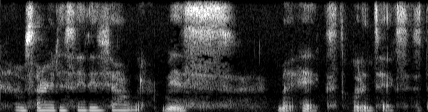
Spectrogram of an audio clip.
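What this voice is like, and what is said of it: Soft, lowered whispering voice. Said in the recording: “I'm whispering ... I try to lower my voice ... normally I talk louder, so I try to soften my voice”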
